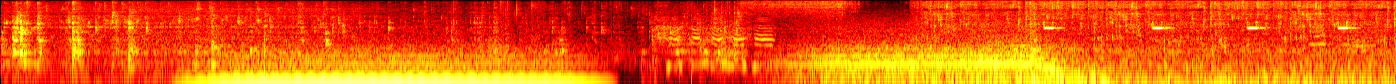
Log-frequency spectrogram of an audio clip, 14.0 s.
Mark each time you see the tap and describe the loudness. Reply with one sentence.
The tap can be heard from 0.0 to 13.9 s, getting quieter then louder.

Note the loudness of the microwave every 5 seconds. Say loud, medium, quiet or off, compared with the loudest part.
quiet, medium, loud.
